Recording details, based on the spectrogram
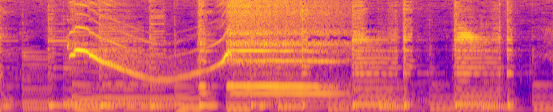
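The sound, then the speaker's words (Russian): A shrill steam whistle from a flying samovar-locomotive in a song glides down and then swoops back up, followed by a sustained high toot, all sounding loudly over a bouncy, upbeat musical accompaniment. “Он летит себе по небу и свистит, и чаек для Дуси с Васей кипятит.”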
